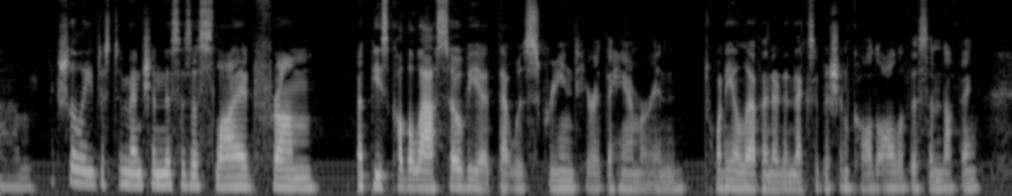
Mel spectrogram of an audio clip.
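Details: Adult woman speaking; normal speech.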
